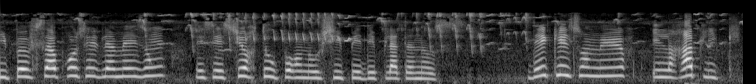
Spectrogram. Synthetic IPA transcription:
ilpœvsapχɔʃed̪əlamɛzɔ̃ | esɛsyʁt̪upuʁnoʃiped̪eplat̪anɔs | d̪ɛkilsɔ̃myːʁ | ilʁaplik

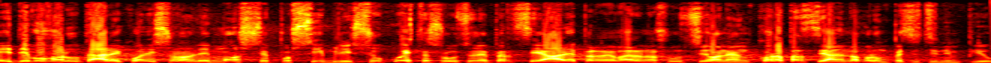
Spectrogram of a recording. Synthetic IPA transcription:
ed̪ːɛːvovalut̪aːɾekwaːlisoːnolemosːeposːiːbilisukːwest̪asolut̪sjoːnepart̪sjaːlepeɾarːivaːɾeaunasolut̪sːjoːneaŋkoːɾapart̪sjaːlemakːonumpet̪ːet̪ːiːnoimpjṵ

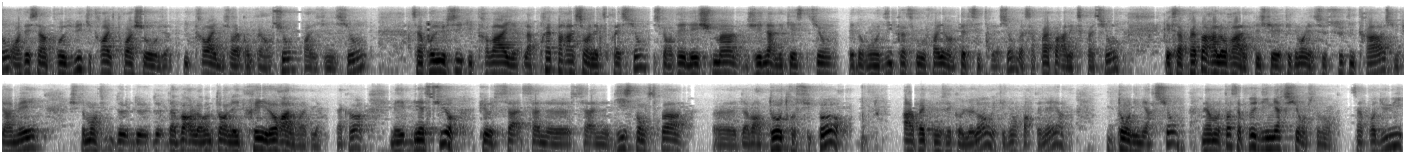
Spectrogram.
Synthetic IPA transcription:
ɔ̃ʁet̪esɛt̪ɛ̃pχɔd̪ɥikʲi̥t̪χavajt̪χwaʃozilt̪χavajbjɛ̃syʁlakɔ̃pχeɑ̃sjɔ̃paʁd̪efinisjɔ̃ | sɛt̪ɛ̃pχɔd̪ɥiosikʲit̪χavajlapχepaʁasjɔ̃alɛkspχesjɔ̃pɥiskɑ̃ʁet̪eleʃmɛ̃ʒenɛʁd̪ekʲɛst̪jɔ̃ed̪ɔ̃kɔ̃d̪ikɛskəvufajed̪ɑ̃t̪ɛlsit̪ɥasjɔ̃bɛsapχepaʁalɛkspχesjɔ̃ | esapχepaʁalɔʁalpɥiskəefɛk̚t̪ivmɑ̃ijasəsut̪it̪χaʒkʲipɛʁmɛ | ʒy̥st̪əmɑ̃d̪əd̪əd̪əd̪avwaʁləmɛ̃mt̪ɑ̃lekχielɔʁalɔ̃vad̪iːʁd̪̥akɔːʁmɛbjɛ̃syːʁkəsa̰sanəsanəd̪ispɑ̃spa | ød̪avwaʁd̪ot̪χəsypɔːʁ | avɛkɔ̃zekɔld̪əlɑ̃ɡefɛkt̪ivmɑ̃paʁt̪ənɛʁ | d̪ɔ̃limɛʁsjɔ̃mɛɑ̃mɛmt̪ɑ̃sɛt̪ɛ̃pʰχɔd̪ɥid̪imɛʁsjɔ̃ʒyst̪əmɑ̃sɛt̪ɛ̃pχɔd̪ɥi

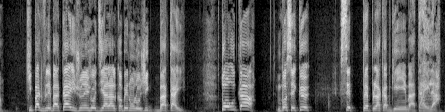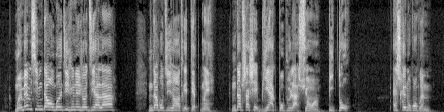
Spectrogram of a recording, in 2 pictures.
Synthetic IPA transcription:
kipat̪vlebat̪ajʒuneʒod͡zialalkɐ̃p̬enɔ̃loʒik̚bat̪aj | t̪out̪a | m̩pãsekø | sepɛplakap̚ɡɛ̃jɛ̃bat̪ajlamwɛ̃mɛ̃msim̩t̪aɔ̃bãdiʒuneʒod͡ziala | nũt̪̬apɔ̃t̬iʒãːt̪ʁet̪ɛt̪̚mwɛ̃ | nũt̪̬apʃaʃebjɛ̃ak̚pop̬ylasjɔ̃ãpit̪o | ɛskønũkɔ̃pʁãn

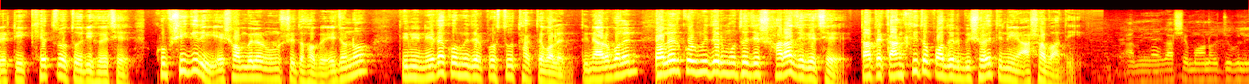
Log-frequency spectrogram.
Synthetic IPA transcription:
ɾek̚ʈikʰet̪ːɾot̪ojɾiɦojet͡ɕʰḛ | kʰubʃiɡ̬iɾiejʃɔmːelononuʃʈʰit̪oɦɔbeed͡ʑonːo | t̪ininet̪akoɾmid̪eɾpɾost̪ut̪̚ʰak̚t̪ebɔlḛnt̪iniaɾobɔlenɔleɾkoɾmid̪eɾmod̪ʱːed͡ʑeʃaɾad͡ʑeɡet͡ɕʰḛt̪at̪ekaŋkʰit̪opɔd̪eɾbiʃɔet̪inia̰ʃaba̰d̪ḭ

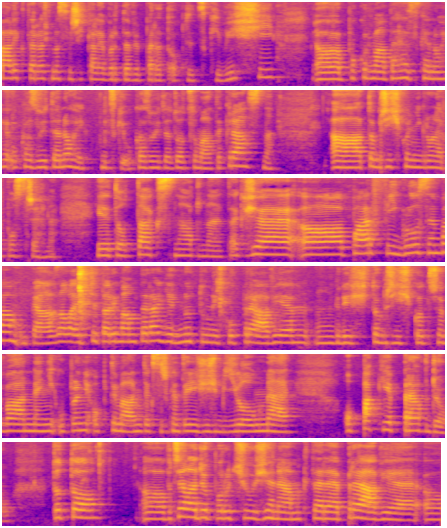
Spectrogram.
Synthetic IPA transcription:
aːlɪkt̪ɛɾɛːsmɛsɪriːkalɪabudɛt̪ɛvɪpadat̪ʔo̞pt̪ɪt͡skɪvɪʃiː | po̞kut̪maːt̪ɛɦɛskɛːno̞ɦɪʔukazujt̪ɛno̞ɦɪvdɪt͡skɪʔukazujt̪ɛt̪o̞t͡so̞maːt̪ɛkɾaːsnɛː | ʔat̪o̞br̝iːʃko̞ɲɪɡdo̞nɛpo̞st̪r̥ɛɦnɛ | jɛt̪o̞t̪aksnadnɛːt̪aɡʒɛ | paːɾfiːɡluːsɛmvaːmʔukaːzalajɛʃcɛt̪aɾɪmaːmt̪ɛdajɛdnut̪unɪkupɾaːvjɛɡdɪʃt̪o̞br̝iːʃkot̪r̝̥ɛbanɛɲiʔuːpl̩ɲɛʔo̞pt̪ɪmaːlɲiːt̪aksɪrɛknɛt̪ɛjɛʒɪʒbiːlo̞wnɛʔopakjɛpɾavdo̞wt̪o̞t̪o̞ | vrɛlɛdo̞po̞ɾut͡ʃujuʒɛnaːmkt̪ɛɾɛːpɾaːvjɛ

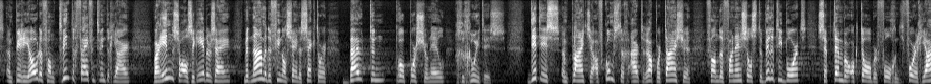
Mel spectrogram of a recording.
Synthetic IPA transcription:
ənpɪːriowdəvɑntʋɪntəχfɛjvəntʋɪntəχjaːɹ | ʋaːrɪnz̥owɑlˠsɪkɪːɹdəɹzɛj | mɛtnaːmədəfinɑnʃejləsɛktɔɹ | bœɥtən | propɔɹʃoneːlˠ | χəχrujtɪs | dɪtɪsənplaːcəɑfkɔmstəχœɥtrɑpɔɹtaːʒə | v̥ɑndəfajnɛnʃəlˠstabɪlətibɔːɹt | sɛp̚tɛmbəɹɔktowbəɹfʊːɹəχjaː

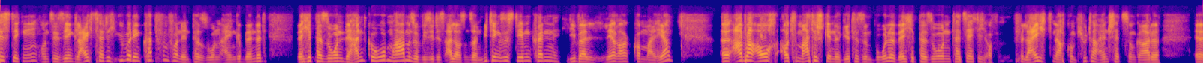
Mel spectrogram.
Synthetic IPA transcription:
ɪstɪkŋ̩ʊntz̥iːzeːənɡlaɪçt͡saɪtɪçʔyːbɐɾeːnkʰœfn̩fɔndeːnpʰɛɐzoːnənʔa̰ɪnɡəblɛndətvɛlçəpʰɛɐzoːnəndiːhantɡ̥əhoːbm̩ɦaːbm̩zoːviːziːdasʔa̰ləaʊsʔʊnzəɐʁənmiːtɪŋzʏstʰeːmənkʰœnənliːbɐleːʁ̞ɐkʰɔmənmaːlheːɐ | ʔɛːʔaːbɐʔaʊxʔaʊtʰomaːtɪʃɡ̥enəʁiːɐtəzʏmboːləvɛlçəpʰɛɐzoːnəntʰaːtz̥ɛçlɪçaʊf | fɪlaɪçtnaːχkʰɔmpʰjuːtɐʔaɪnʃɛt͡sʊŋɡʁaːɾəʔɛː

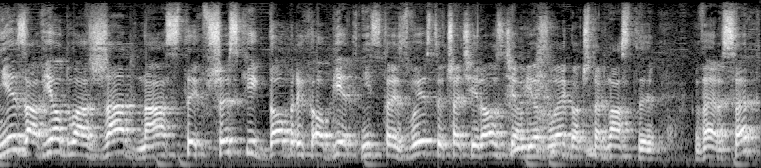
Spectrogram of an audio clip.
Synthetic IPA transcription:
ɲɛzavʲjɔd̪waʐad̪nast̪ɘxfʂɘst̪̚kʲiɣd̪ɔbɾɘxɔbʲjɛt̪ɲit̪st̪ɔjɛsd̪vud͡ʑɛst̪ɘtʂɛt͡ɕiɾɔzd͡ʑawjɔzwɛɡɔt͡ʂt̪ɛɾnast̪ɘ | vɛɾsɛt̪

